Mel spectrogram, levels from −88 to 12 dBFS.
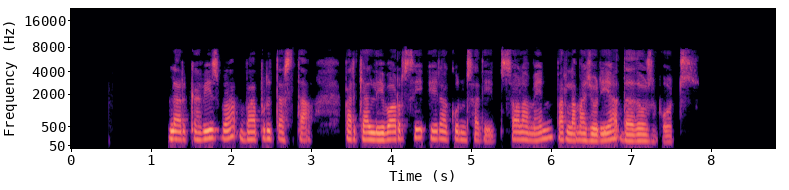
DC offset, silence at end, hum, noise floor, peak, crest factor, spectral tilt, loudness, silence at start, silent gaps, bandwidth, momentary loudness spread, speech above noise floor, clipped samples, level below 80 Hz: under 0.1%; 1 s; none; under -90 dBFS; -2 dBFS; 16 dB; -5.5 dB/octave; -17 LUFS; 1.2 s; 3.37-3.42 s, 5.32-5.36 s, 7.55-7.60 s; 7.8 kHz; 10 LU; over 73 dB; under 0.1%; -58 dBFS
